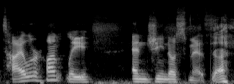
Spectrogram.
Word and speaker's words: Tyler Huntley: Because just the name Tyler Huntley makes me want to just break things at this point. I'm traumatized after last week. – Hey, you said it right. You said it right this time.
